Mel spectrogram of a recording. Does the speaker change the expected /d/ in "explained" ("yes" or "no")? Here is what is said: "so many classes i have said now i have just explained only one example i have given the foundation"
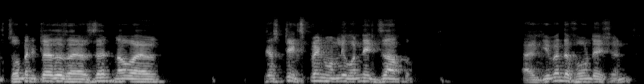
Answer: yes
